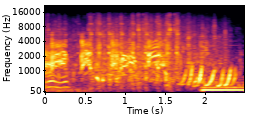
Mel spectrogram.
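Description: Cartoon characters screaming and yelping in panic, several voices overlapping. Near the end comes a quick run of rising, whistle-like sound effects.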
